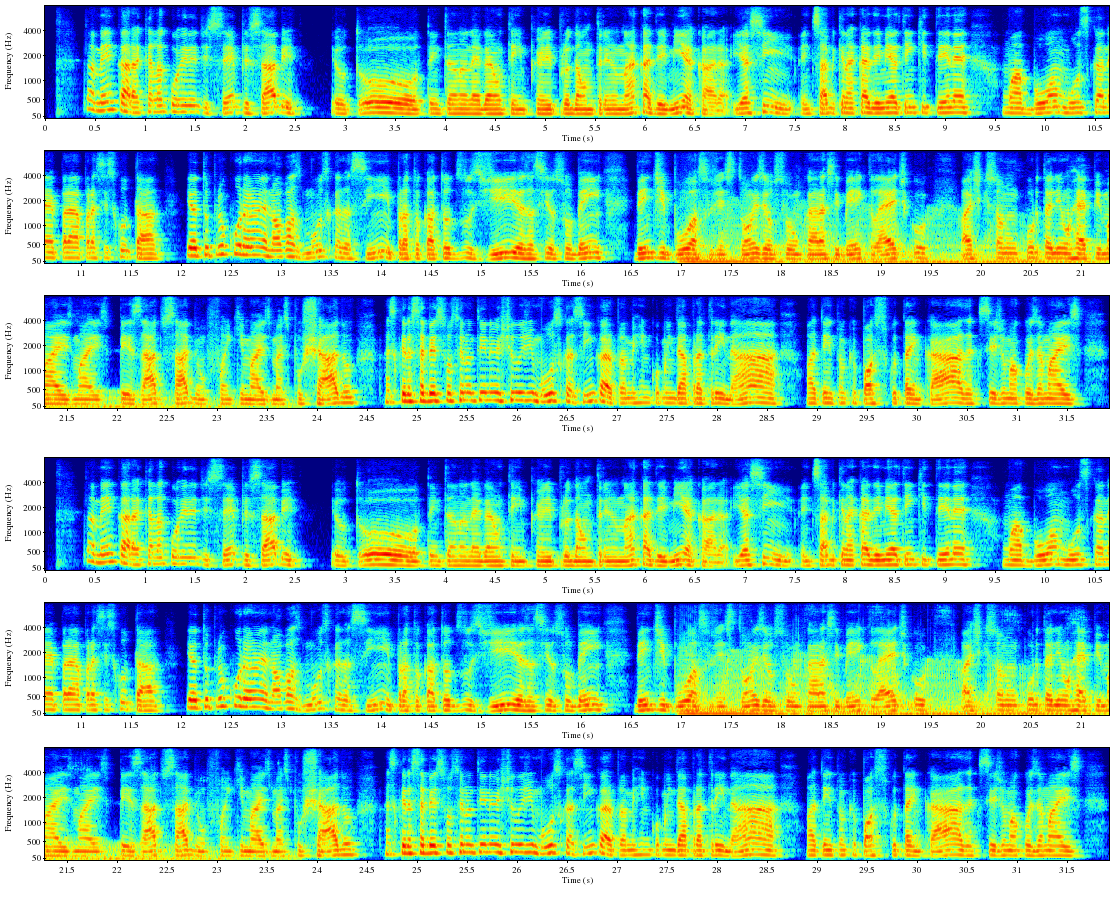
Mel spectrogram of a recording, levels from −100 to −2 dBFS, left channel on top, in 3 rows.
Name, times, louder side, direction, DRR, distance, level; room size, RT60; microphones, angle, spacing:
voice 1, 0.4-2.5 2.9-11.8 12.1-19.5 19.8-31.6, left 1 dB, 10° left, 0.4 m, -21 dB
sound 1, 17.0-23.8, right 2 dB, 50° right, 0.5 m, -29 dB
3.8 x 2.8 x 3.6 m
head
